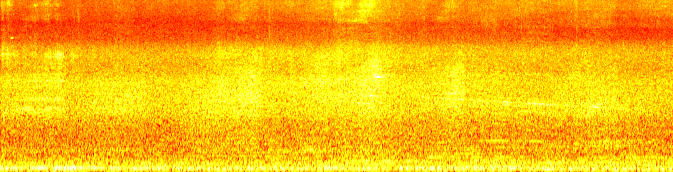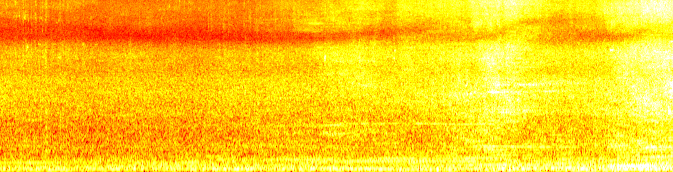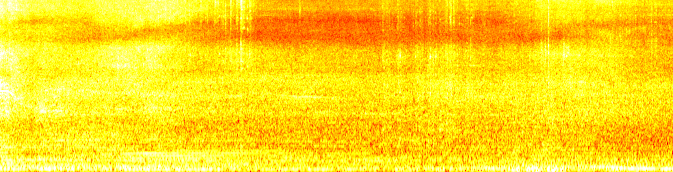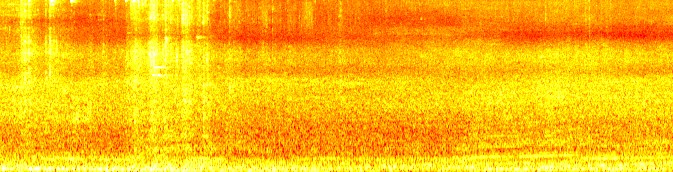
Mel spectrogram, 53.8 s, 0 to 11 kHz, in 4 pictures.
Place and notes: Yuandong Rd., Neili - In front of the railroad crossing
Traffic Sound, Traveling by train, Binaural recording, Zoom H6+ Soundman OKM II
Zhongli City, Taoyuan County, Taiwan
